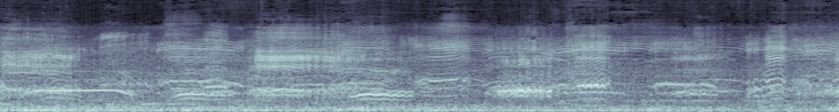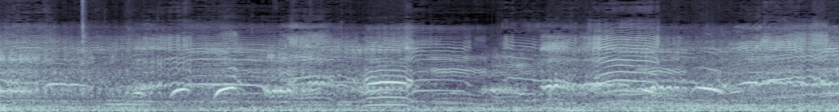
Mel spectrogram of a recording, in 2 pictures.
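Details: Many farm sheep in northern Spain calling together, a long stretch of dense, overlapping shaky bleats at mixed pitches with no clear pause.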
